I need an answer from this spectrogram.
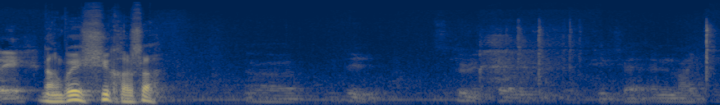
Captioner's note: speaking foreign language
